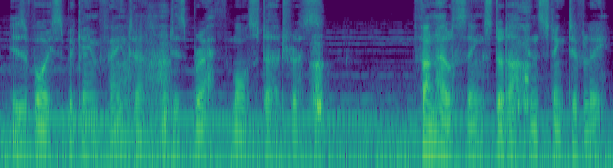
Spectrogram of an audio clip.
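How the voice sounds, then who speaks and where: An actor playing a grim, shaken doctor narrating his diary in a measured, hushed and grave way in a horror audio drama. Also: deep voice, level tone, music in the background, natural voice. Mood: grim, tense.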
